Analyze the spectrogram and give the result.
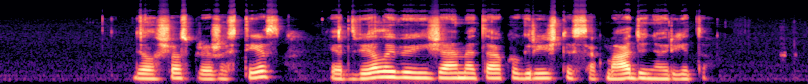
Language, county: Lithuanian, Klaipėda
